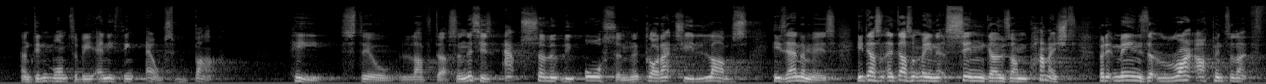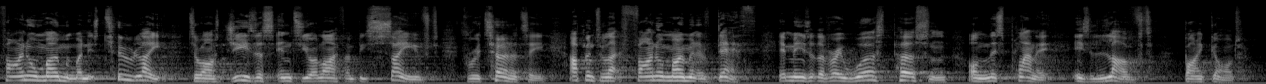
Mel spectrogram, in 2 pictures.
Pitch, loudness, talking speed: 175 Hz, -24 LUFS, 185 wpm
